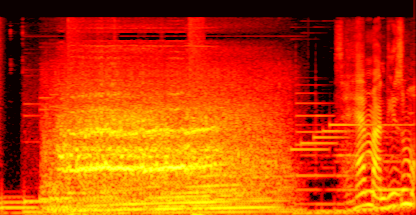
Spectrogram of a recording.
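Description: In the point-and-click game Sam & Max Hit the Road, a car drives off with a loud, sustained tire squeal and engine whine that fades after about three seconds, then a voice starts talking.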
